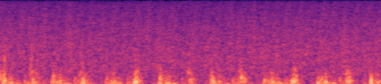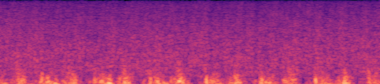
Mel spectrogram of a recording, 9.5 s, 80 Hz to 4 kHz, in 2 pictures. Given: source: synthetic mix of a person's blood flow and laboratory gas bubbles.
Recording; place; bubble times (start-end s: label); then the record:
Doppler ultrasound of blood flow; precordium
0.00-0.09 s: bubbles
From the record:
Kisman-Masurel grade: 112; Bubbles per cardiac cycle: 1 to 2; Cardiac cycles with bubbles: 1 to 10%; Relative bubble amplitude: moderate (0.250 to 0.450); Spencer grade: 1 (occasional bubble signal discernible with the cardiac motion signal, with majority of cardiac periods free of bubbles); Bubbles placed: anywhere in the cardiac cycle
